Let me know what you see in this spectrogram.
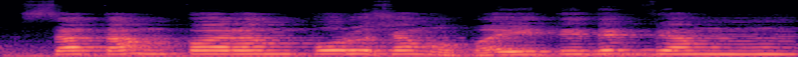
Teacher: चौथे चरण में अगर हम देखेंगे, त के ऊपर अनुस्वार के बाद का अक्षर है प, और अनुस्वार के बाद जब प आएगा तो अनुस्वार का उच्चारण होगा म। और ये जो अनुस्वार है र के ऊपर, उसके बाद का अक्षर भी प है, तो इसका उच्चारण भी म ही होगा।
